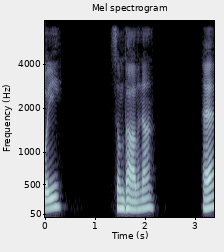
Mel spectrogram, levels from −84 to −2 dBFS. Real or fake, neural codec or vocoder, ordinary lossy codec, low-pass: fake; codec, 16 kHz, 0.5 kbps, FunCodec, trained on LibriTTS, 25 frames a second; none; 7.2 kHz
